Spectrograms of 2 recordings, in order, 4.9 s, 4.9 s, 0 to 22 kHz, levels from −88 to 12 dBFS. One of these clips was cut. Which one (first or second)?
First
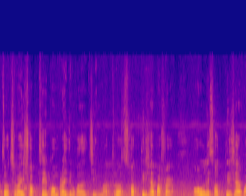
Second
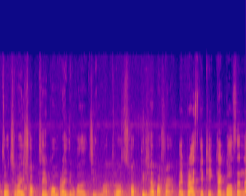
second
